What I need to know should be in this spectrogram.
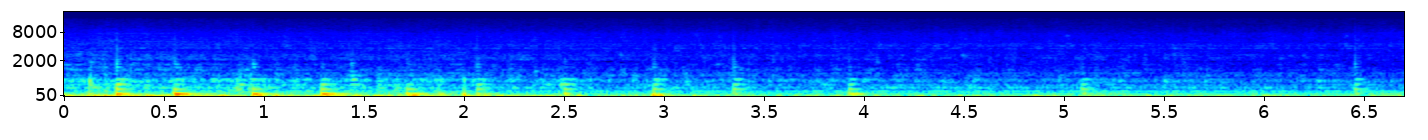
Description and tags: WashingMachine-drain&glug
This is a mono recording of a washing machine as it's draining water and the pipe is making a "glugging" sound. This was recorded with a Fostex FR2-LE with an AT897 mic.
drain, glug, laundry, washing-machine, water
